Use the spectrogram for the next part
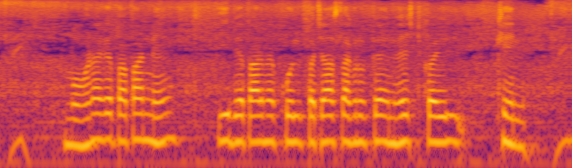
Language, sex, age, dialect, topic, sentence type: Magahi, male, 18-24, Western, banking, statement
